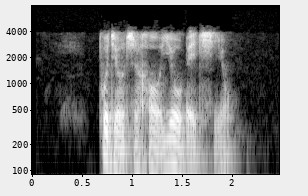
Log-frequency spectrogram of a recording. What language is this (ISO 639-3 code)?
zho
